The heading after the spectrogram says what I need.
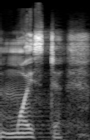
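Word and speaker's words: moist: टी से ट लिखा मोइस्ट तो अगर ओ आई एक साथ लिखा हो तो उस ओ आई का उच्चारण औ किया जाता ठीक है?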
